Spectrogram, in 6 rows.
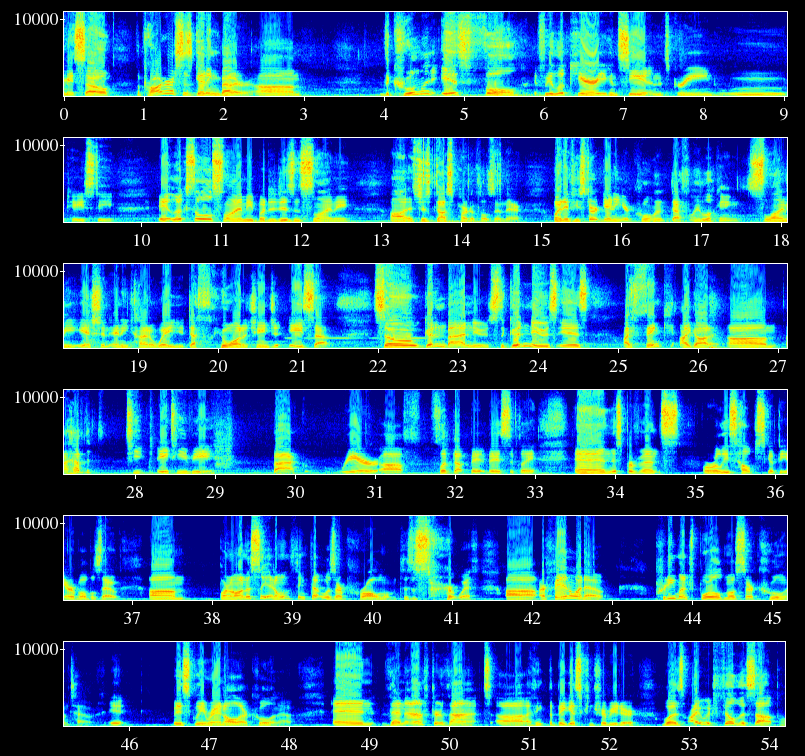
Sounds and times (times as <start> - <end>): Speech: 0.0 - 3.0, 3.9 - 46.0, 46.6 - 54.2.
